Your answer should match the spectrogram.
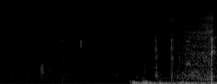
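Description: Near silence with a few faint clicks, then a little past halfway a microphone line cuts in suddenly with a steady low hum and hiss.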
